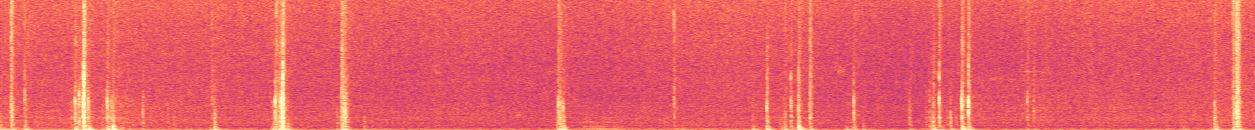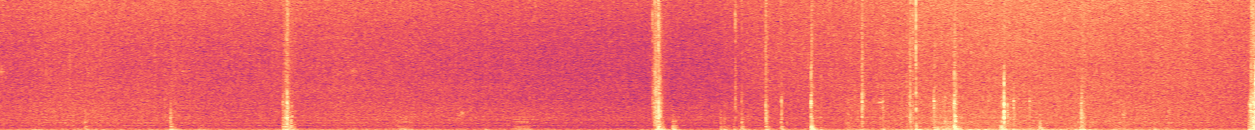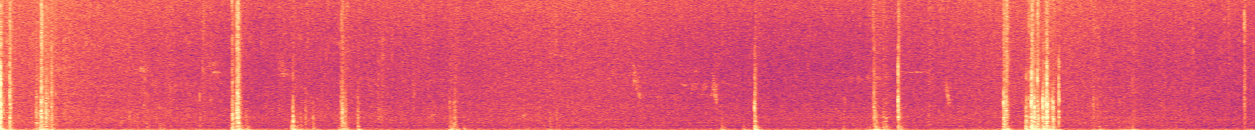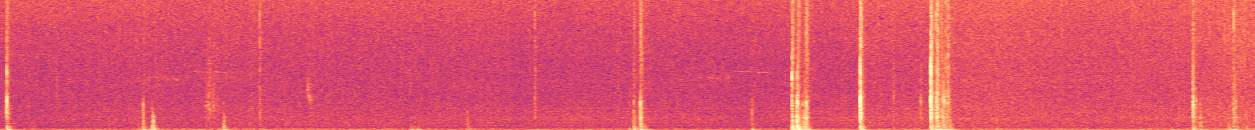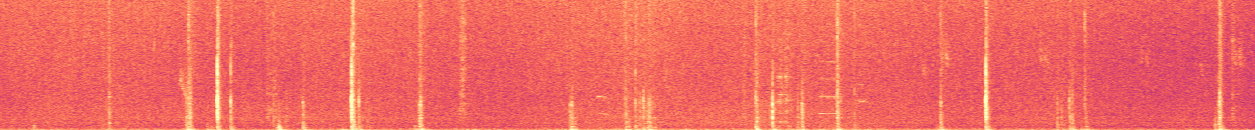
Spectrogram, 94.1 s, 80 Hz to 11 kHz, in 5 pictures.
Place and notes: A combined stereo field and dual contact microphone recording of a wooden outdoor toilet interior, creaking against the pressure of wind. Contact microphone input is boosted, accentuating the character of wooden constructions brushing against each other.
Lazdijų rajono savivaldybė, Alytaus apskritis, Lietuva, 5 June 2020, 16:30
